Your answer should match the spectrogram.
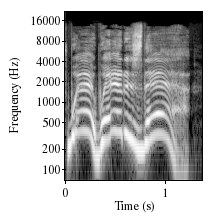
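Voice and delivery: high, slow demand; bewildered question. A narrator's reading. Everyone questioning the grasshopper, high and bewildered. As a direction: ask it high, stretching the words. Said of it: "they asked".

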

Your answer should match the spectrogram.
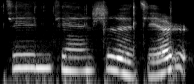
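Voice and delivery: very slow, every syllable stretched; drawn-out demonstration. Shown as a demonstration. Teacher modelling Chinese for learners, drawn out very slowly.

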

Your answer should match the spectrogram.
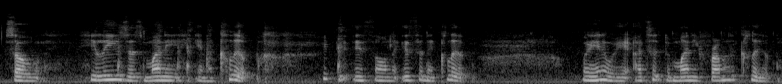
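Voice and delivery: quiet, hushed gossip. Real, not acted. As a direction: keep it low and secret. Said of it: "I can't talk too loud".

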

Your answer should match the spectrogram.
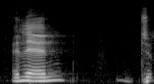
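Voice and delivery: ordinary talk

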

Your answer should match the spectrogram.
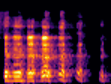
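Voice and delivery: high, loud laugh; short burst of laughter. Real, not acted. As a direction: crack up at your own story. Laughing at own quoted reaction.

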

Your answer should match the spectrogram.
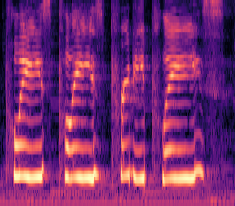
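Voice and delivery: high, drawn-out pleading; tearful begging. A narrator's reading. Tortoise begs the geese to carry him, begging. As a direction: beg like a whining child, acted for a story. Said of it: "begged Tortoise as the tears".

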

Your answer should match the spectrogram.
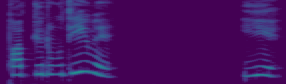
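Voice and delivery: usual speaking voice

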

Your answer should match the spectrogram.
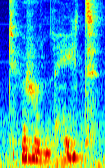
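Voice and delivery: low, very soft mock question; hushed echo. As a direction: drop right down, small and questioning. Mock echo in the acted exchange.

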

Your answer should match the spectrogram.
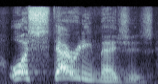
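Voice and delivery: usual speaking voice

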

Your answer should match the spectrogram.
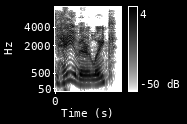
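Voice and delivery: ordinary talk, nothing marked

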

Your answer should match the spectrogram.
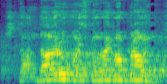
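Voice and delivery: loud, measured oath line; formal oath dictation. Real, not acted. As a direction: declaim each phrase for the ranks.

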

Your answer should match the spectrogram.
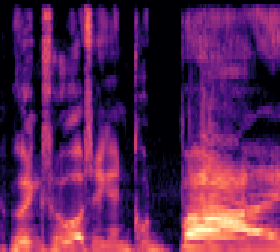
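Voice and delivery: loud call, last word held long; exaggerated sign-off. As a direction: belt out the farewell, stretching "goodbye". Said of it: "well, I'm like".

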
